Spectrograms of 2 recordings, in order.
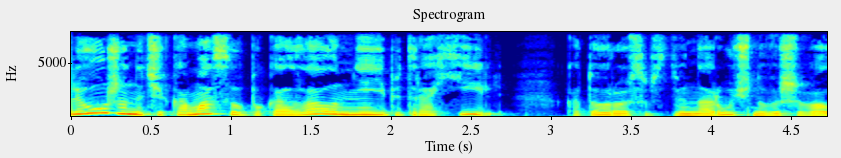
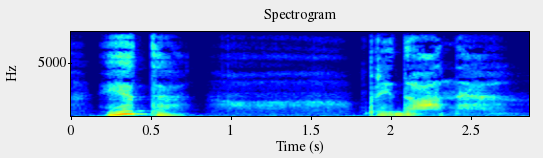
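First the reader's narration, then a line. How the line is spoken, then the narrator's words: Whispered, mother. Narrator (Russian): шепнула мать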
